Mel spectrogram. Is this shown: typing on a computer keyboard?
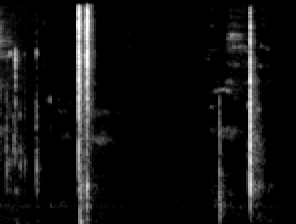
yes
